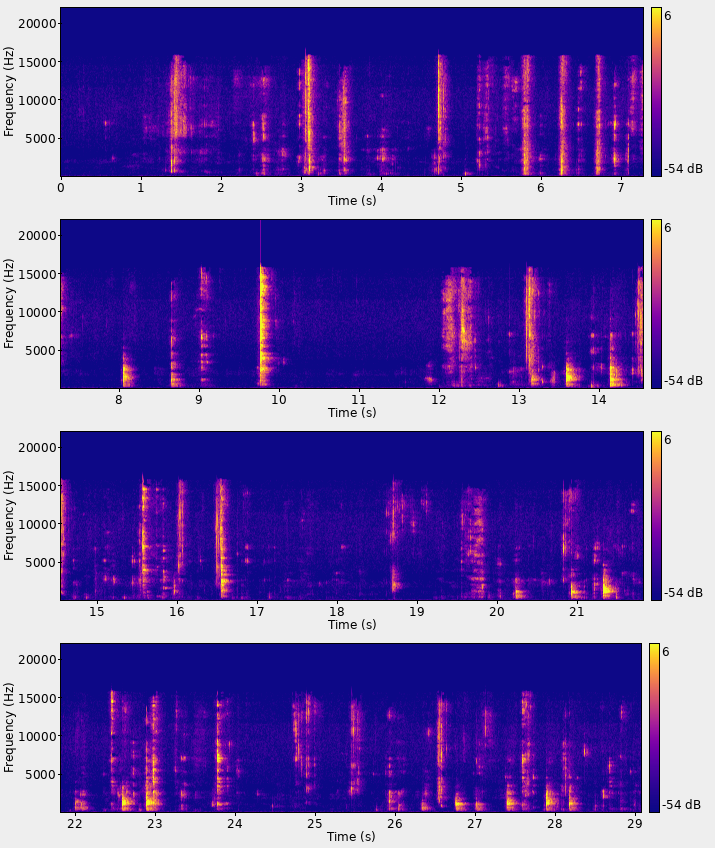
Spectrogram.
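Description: Close-miked chewing and biting as mouthfuls of potato, egg and thin flatbread are eaten: sharp mouth clicks and crackles in clusters, with short pauses between bites.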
